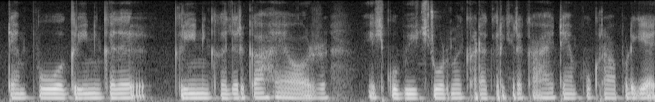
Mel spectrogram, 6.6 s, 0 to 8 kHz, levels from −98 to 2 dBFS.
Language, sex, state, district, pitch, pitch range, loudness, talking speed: Hindi, male, Odisha, Nuapada, 130 Hz, 125-130 Hz, -17 LUFS, 190 wpm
